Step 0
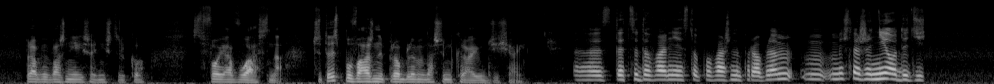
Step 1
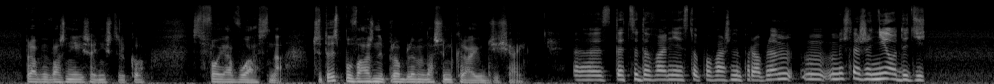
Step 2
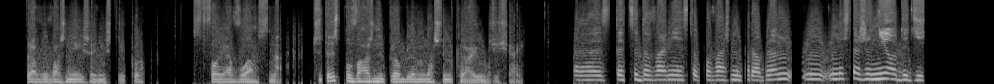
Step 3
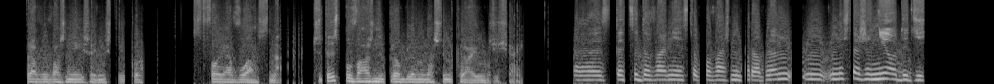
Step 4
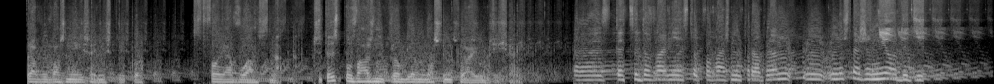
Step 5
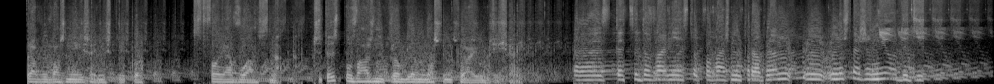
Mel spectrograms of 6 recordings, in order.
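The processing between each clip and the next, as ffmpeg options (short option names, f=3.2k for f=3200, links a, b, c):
-filter_complex "[0:a]acrossover=split=200|3000[a][b][c];[b]acompressor=threshold=-34dB:ratio=6[d];[a][d][c]amix=inputs=3:normalize=0,volume=5dB"
-af "acrusher=bits=5:mix=0:aa=0.5,aemphasis=mode=production:type=75kf,volume=5dB"
-af "acrusher=bits=4:mix=0:aa=0.5"
-filter_complex "[0:a]bandreject=f=308.5:t=h:w=4,bandreject=f=617:t=h:w=4,bandreject=f=925.5:t=h:w=4,bandreject=f=1.234k:t=h:w=4,bandreject=f=1.5425k:t=h:w=4,bandreject=f=1.851k:t=h:w=4,bandreject=f=2.1595k:t=h:w=4,bandreject=f=2.468k:t=h:w=4,bandreject=f=2.7765k:t=h:w=4,bandreject=f=3.085k:t=h:w=4,bandreject=f=3.3935k:t=h:w=4,bandreject=f=3.702k:t=h:w=4,bandreject=f=4.0105k:t=h:w=4,bandreject=f=4.319k:t=h:w=4,bandreject=f=4.6275k:t=h:w=4,asplit=2[a][b];[b]asplit=8[c][d][e][f][g][h][i][j];[c]adelay=185,afreqshift=49,volume=-11.5dB[k];[d]adelay=370,afreqshift=98,volume=-15.4dB[l];[e]adelay=555,afreqshift=147,volume=-19.3dB[m];[f]adelay=740,afreqshift=196,volume=-23.1dB[n];[g]adelay=925,afreqshift=245,volume=-27dB[o];[h]adelay=1110,afreqshift=294,volume=-30.9dB[p];[i]adelay=1295,afreqshift=343,volume=-34.8dB[q];[j]adelay=1480,afreqshift=392,volume=-38.6dB[r];[k][l][m][n][o][p][q][r]amix=inputs=8:normalize=0[s];[a][s]amix=inputs=2:normalize=0"
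-af "alimiter=limit=-10.5dB:level=0:latency=1:release=304,volume=2dB"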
